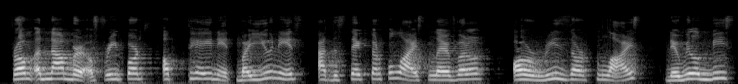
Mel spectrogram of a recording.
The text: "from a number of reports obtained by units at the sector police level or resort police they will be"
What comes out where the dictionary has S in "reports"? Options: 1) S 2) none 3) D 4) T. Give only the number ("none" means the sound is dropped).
1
